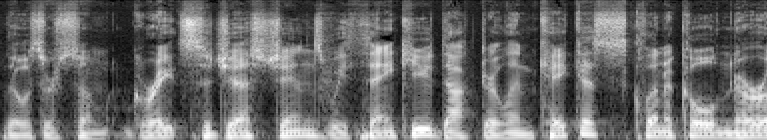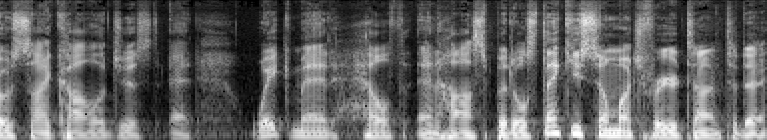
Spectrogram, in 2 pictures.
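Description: A man talks at a moderate pace with ordinary pitch variation, in a normal speaking voice. The recording is very clean, with a silent background. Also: fairly low pitch for a man, hardly any pauses. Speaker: radio host. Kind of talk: radio dj patter, upbeat station banter with sign-offs. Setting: studio. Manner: bright, chatty, jokey.

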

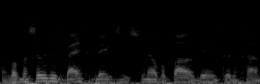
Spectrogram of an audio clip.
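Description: A man with a dark, mellow tone speaks at a very fast pace amid audible room echo. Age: 20s. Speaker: guest. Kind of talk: interview.

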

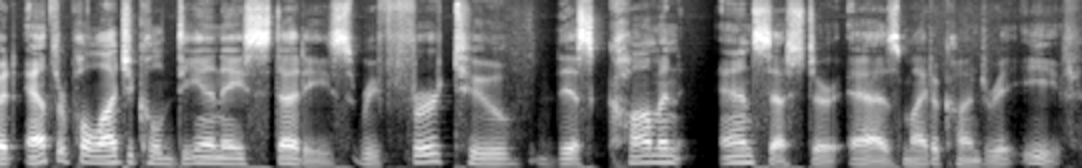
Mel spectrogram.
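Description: A man with an American accent speaks very slowly at a fairly low pitch, with ordinary pitch variation, on a very clean recording with a silent background. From US Pacific Northwest (Portland, Lakewood WA). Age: 70s. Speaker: retired science teacher. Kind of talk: casual interview. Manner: animated.

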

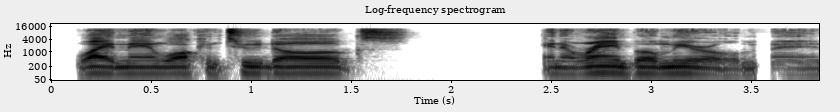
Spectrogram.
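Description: A man with a very deep, low pitch speaks in a flat monotone against a quiet background. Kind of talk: casual chat. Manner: relaxed, chatty.

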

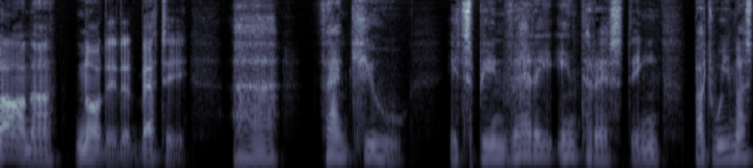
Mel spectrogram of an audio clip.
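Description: The reading voice is natural, with ordinary pitch variation. Behind it, the background is quiet.

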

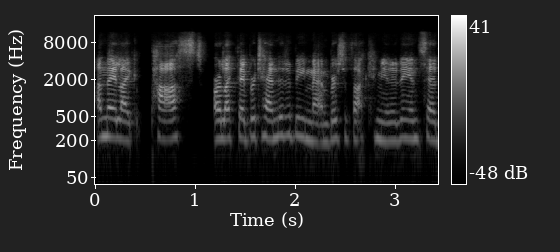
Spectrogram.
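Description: On a very clean recording with a silent background, a woman with a fairly high pitch and a bright, sharp tone speaks in a monotone, flat intonation. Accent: Northern Irish. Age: 20s. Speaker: podcast co-host. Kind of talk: casual chat. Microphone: new gaming mic.

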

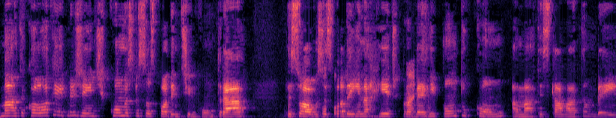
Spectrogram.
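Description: At a fairly slow pace, a woman with a fairly high pitch and a bright, sharp tone speaks with ordinary pitch variation. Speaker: interview host. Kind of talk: interview. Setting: live online stream.

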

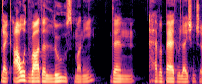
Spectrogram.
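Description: In a very clean recording with a silent background, a man talks at a moderate pace in a normal speaking voice with medium pitch. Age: 20s. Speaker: podcast co-host and entrepreneur. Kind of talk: casual chat. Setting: office.

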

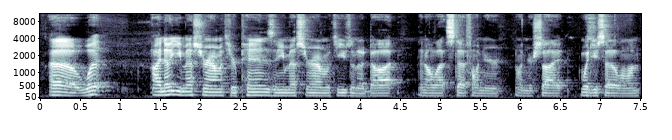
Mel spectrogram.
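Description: Fairly low in pitch, a man talks at a fairly quick pace in an animated tone. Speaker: podcast host and archery coach. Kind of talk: casual chat. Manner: animated, joking.

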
